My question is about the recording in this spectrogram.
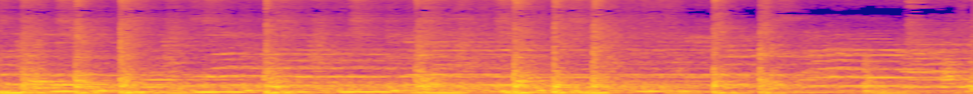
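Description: Punches landing on boxing pads: sharp smacks at an uneven pace, often two or three a second, over gym music with a beat and singing.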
